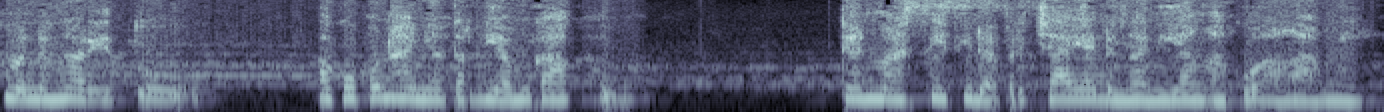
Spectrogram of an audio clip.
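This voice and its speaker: A woman narrating a first-person horror story in a dramatic way, her voice climbing high with fear at the tense moments. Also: level tone, normal speed, a little mellow, rough recording. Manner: dramatic, rising to frightened high pitch. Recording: music playing behind the voice.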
